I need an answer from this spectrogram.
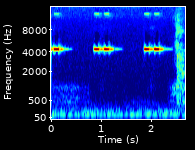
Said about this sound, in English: that's the built-in countdown timer that's just gone off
